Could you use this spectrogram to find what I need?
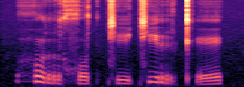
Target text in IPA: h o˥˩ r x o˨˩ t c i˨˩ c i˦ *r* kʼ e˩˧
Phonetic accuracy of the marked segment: correct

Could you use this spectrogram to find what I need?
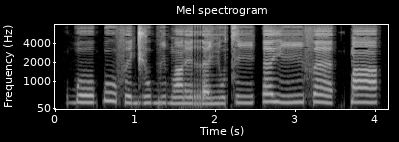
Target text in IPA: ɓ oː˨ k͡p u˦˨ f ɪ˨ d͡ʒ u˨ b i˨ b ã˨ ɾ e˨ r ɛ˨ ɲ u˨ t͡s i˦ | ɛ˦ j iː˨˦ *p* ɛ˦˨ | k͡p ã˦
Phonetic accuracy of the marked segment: incorrect: f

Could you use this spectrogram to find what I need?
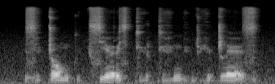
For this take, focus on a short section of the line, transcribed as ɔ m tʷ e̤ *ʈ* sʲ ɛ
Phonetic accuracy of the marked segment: correct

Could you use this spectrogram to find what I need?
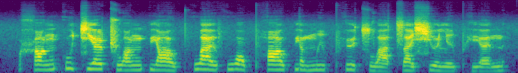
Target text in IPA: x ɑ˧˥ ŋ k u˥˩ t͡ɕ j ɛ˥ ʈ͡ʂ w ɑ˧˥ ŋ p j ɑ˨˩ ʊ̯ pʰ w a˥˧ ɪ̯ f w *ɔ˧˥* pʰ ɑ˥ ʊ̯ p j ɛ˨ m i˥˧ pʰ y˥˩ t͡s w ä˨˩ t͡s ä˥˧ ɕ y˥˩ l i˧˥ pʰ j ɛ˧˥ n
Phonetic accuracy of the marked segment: incorrect: ɔ˥˩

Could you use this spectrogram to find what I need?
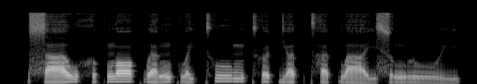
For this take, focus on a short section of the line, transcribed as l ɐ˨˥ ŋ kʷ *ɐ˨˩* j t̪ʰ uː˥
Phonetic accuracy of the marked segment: correct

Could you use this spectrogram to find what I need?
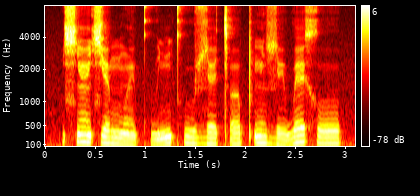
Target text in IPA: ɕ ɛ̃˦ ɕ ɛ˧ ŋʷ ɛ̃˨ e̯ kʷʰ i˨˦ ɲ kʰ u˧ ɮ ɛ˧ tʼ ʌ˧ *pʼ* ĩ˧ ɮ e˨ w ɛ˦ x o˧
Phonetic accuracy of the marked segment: correct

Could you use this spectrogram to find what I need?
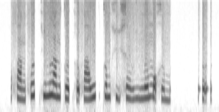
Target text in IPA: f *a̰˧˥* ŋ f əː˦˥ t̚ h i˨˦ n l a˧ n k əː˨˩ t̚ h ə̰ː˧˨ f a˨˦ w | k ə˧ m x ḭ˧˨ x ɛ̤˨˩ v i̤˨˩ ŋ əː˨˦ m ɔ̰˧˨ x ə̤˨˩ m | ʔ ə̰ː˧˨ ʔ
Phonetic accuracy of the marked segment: incorrect: a˧˩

